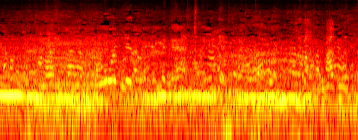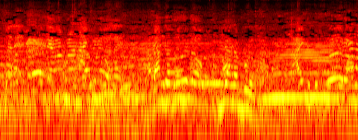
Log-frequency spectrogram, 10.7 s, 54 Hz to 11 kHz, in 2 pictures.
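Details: Dairy cows with calves at Ambari cattle market in Dinajpur on 22 April: repeated low, level moos every couple of seconds, some overlapping, under constant crowd chatter and bargaining voices.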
